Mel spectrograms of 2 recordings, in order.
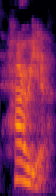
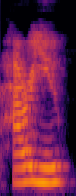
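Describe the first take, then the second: First: The words run together with a weakened vowel. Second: Every word is said fully and clearly. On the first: "the weak form or reduced form" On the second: "the strong form"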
